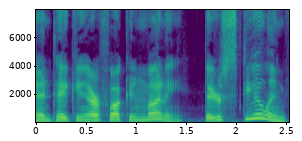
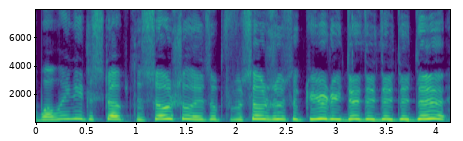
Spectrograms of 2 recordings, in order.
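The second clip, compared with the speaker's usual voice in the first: mocking the other side; 7 semitones higher than usual. Ranting vlogger mimics people who want to end Social Security, mock high voice. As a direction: sneer out their talking point in a silly voice. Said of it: "so everybody thinks that".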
